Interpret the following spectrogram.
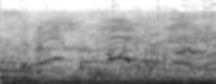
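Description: Chatter of voices in a hall, several of them children's high voices, over a steady low hum.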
